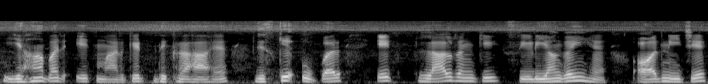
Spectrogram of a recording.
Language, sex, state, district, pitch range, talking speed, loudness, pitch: Hindi, male, Madhya Pradesh, Katni, 125-155 Hz, 150 wpm, -18 LUFS, 135 Hz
